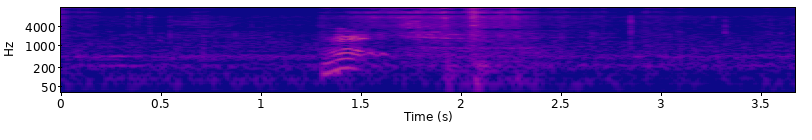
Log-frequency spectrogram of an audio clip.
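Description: Honeybees from a package during a spring hive install buzz in a brief close burst under a voice, then a steady low drone continues faintly behind.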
